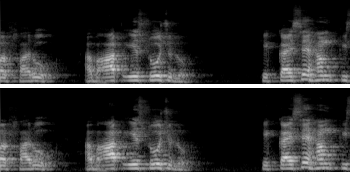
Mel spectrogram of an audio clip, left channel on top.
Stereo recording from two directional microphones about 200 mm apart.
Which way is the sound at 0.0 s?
15° left (ahead or behind).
